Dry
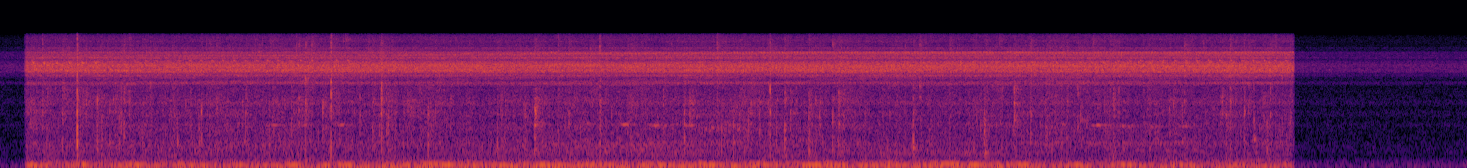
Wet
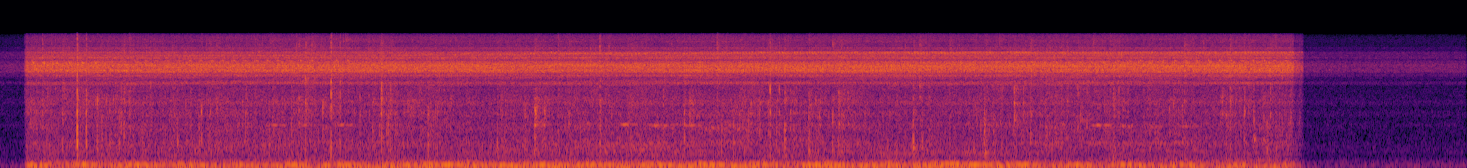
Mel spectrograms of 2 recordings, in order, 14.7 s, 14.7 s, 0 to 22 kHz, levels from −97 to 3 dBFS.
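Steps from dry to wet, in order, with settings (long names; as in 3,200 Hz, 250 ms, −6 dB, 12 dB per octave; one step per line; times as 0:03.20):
single-tap delay 91 ms −8 dB
level +6.5 dB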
